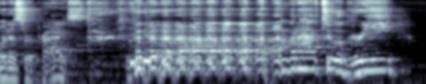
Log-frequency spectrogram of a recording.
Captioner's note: laughing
